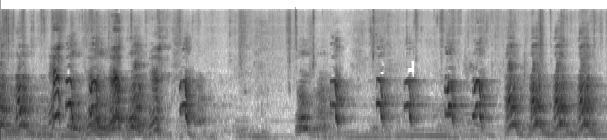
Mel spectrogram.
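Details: A litter of Kuvasz puppies barking: rapid, high-pitched yips in dense overlapping runs, a short lull near the middle, then steady repeated barks resuming.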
